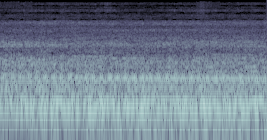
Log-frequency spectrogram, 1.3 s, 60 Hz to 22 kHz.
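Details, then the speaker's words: Denford Viceroy pillar drill, Hoover 3-phase motor after bearing replacement: normal running, smooth steady hum with no rumble, growl or ticking; no noise from the motor at the back. "Absolutely no noise from the motor at the back."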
